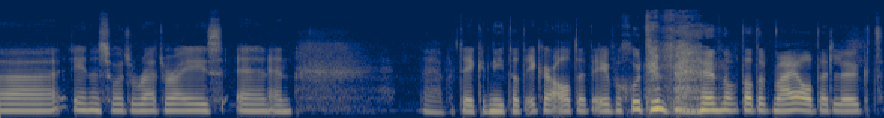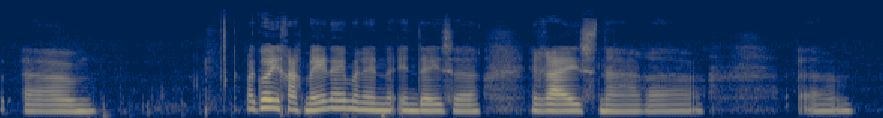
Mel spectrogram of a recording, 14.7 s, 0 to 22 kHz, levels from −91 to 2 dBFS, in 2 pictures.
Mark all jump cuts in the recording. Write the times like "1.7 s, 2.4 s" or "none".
2.2 s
